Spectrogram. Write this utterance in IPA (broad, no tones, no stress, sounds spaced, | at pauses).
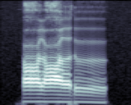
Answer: ʕ ɨ ʕ ɐ ɾ ɵ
